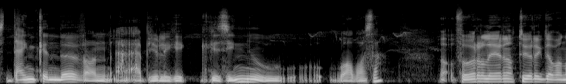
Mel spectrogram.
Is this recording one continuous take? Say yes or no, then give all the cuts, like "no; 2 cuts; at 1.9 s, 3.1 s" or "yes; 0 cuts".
yes; 0 cuts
